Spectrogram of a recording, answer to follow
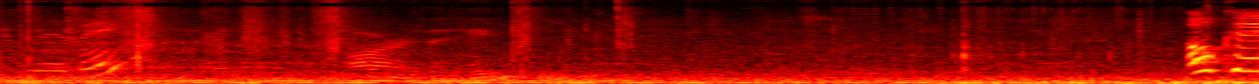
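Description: Brief high-pitched vocal sounds from a young child over a steady low rumble, with a few light clicks.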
